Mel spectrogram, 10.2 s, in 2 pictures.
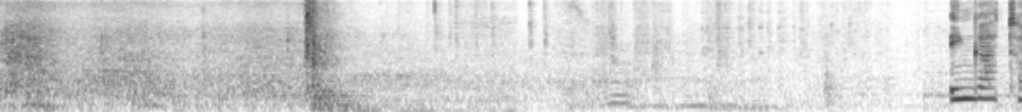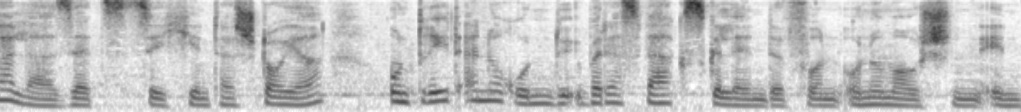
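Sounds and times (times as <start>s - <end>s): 
sliding door on a cargo bike container: 0.0s - 4.6s
low rumble: 0.3s - 10.2s
speech: 4.8s - 10.2s.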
